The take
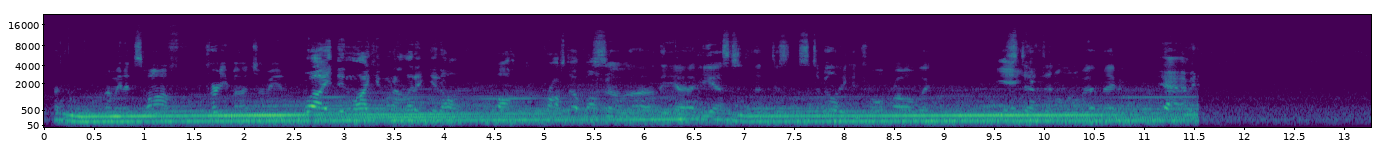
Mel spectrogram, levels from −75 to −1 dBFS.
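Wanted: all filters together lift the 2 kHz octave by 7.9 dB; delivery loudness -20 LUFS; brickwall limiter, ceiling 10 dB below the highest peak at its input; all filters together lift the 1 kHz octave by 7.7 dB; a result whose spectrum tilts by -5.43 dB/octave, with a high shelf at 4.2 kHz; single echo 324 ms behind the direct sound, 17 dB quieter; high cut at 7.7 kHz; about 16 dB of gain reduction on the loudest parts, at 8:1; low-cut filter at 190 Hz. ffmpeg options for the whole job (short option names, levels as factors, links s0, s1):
-af "highpass=190,lowpass=7700,equalizer=f=1000:t=o:g=8.5,equalizer=f=2000:t=o:g=6.5,highshelf=f=4200:g=3.5,acompressor=threshold=0.0224:ratio=8,alimiter=level_in=2.82:limit=0.0631:level=0:latency=1,volume=0.355,aecho=1:1:324:0.141,volume=11.2"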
